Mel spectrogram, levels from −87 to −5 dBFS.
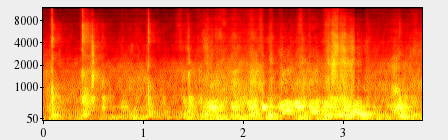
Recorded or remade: remade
